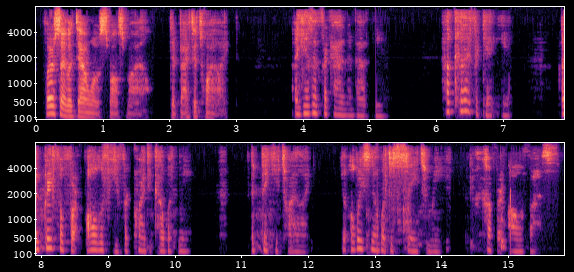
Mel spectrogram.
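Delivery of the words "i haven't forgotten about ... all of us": high, gentle character voice; soft-spoken, grateful pony. Acted. Pony thanking Twilight for comfort, high gentle voice. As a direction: thank them softly in a higher voice.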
